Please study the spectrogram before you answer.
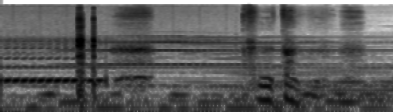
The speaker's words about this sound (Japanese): うわっ、着信きたよ。絶対今出たくないんですけど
